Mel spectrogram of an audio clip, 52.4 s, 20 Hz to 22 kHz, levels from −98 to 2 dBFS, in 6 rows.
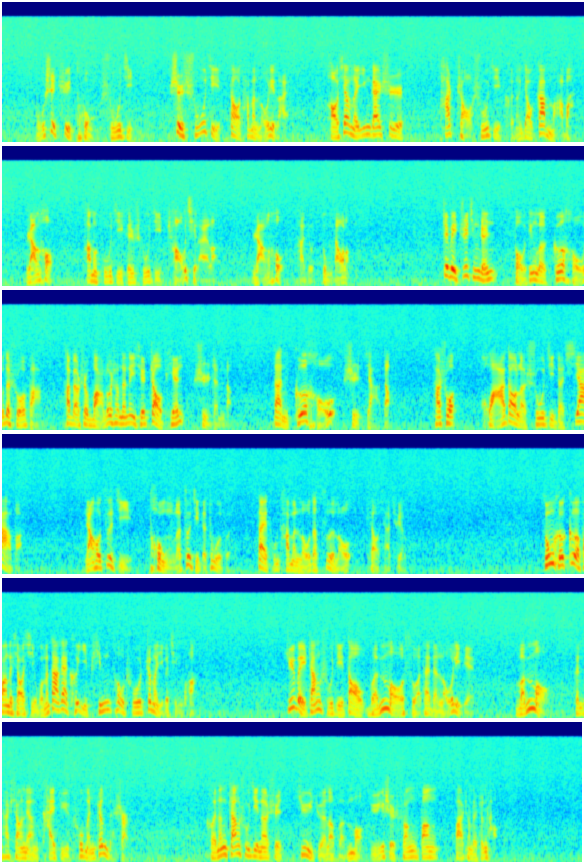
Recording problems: high frequencies cut off; noticeable; nothing above 5.5 kHz
hiss; noticeable; throughout; 10 dB below the speech

